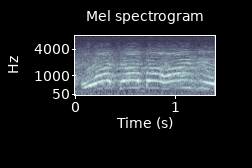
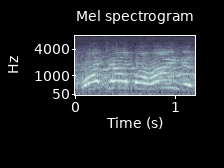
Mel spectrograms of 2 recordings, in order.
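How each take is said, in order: First: High, urgent cry, held a bit longer; urgent warning. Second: High, urgent cry with a falling end; urgent warning. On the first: Announcer warns the performers again, high and urgent. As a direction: shout it out to save them. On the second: Announcer warns the performers behind them, high and urgent. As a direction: warn them before it's too late. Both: Acted.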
